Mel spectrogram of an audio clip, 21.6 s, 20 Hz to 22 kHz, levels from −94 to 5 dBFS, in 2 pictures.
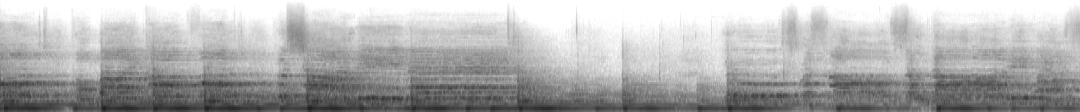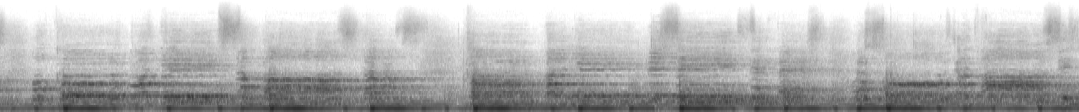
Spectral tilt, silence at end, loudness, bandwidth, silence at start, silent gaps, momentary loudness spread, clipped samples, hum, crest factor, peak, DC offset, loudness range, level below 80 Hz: -8.5 dB/octave; 0 s; -22 LUFS; 9.4 kHz; 0 s; none; 11 LU; under 0.1%; none; 18 dB; -4 dBFS; under 0.1%; 7 LU; -52 dBFS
